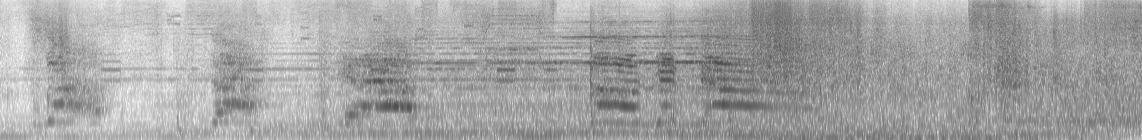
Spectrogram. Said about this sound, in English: The whole truck explodes, then another silver van bursts through the smoke driven by Kane.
